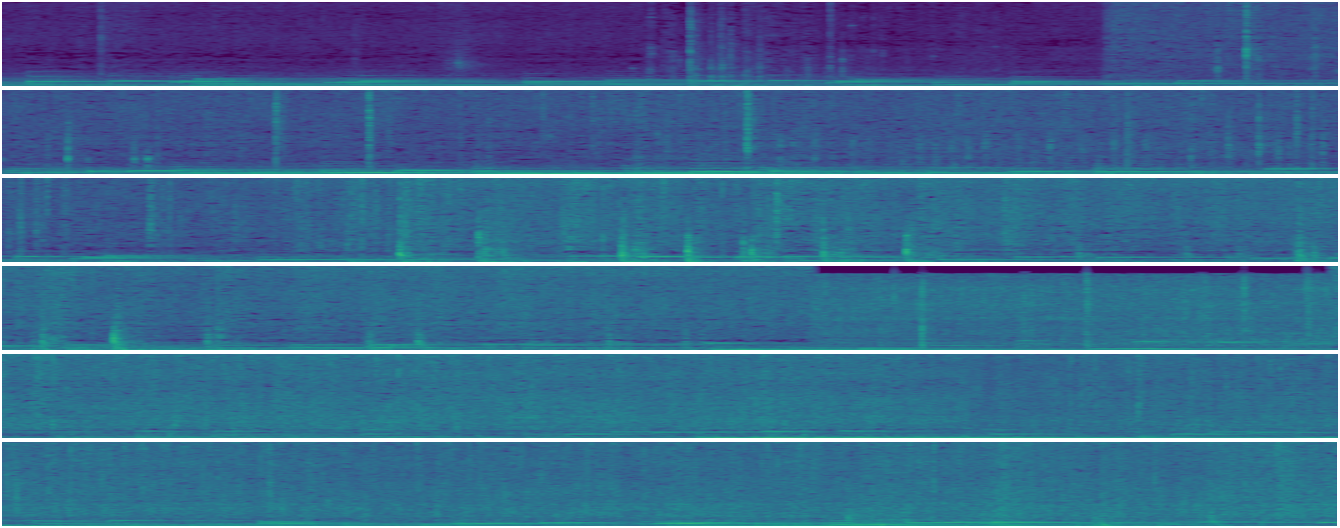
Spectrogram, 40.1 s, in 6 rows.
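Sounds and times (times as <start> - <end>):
background music with simple melody: 0.0 - 40.0
meat and onions sizzling: 3.4 - 40.0
utensils clicking against pan: 12.3 - 24.0.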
